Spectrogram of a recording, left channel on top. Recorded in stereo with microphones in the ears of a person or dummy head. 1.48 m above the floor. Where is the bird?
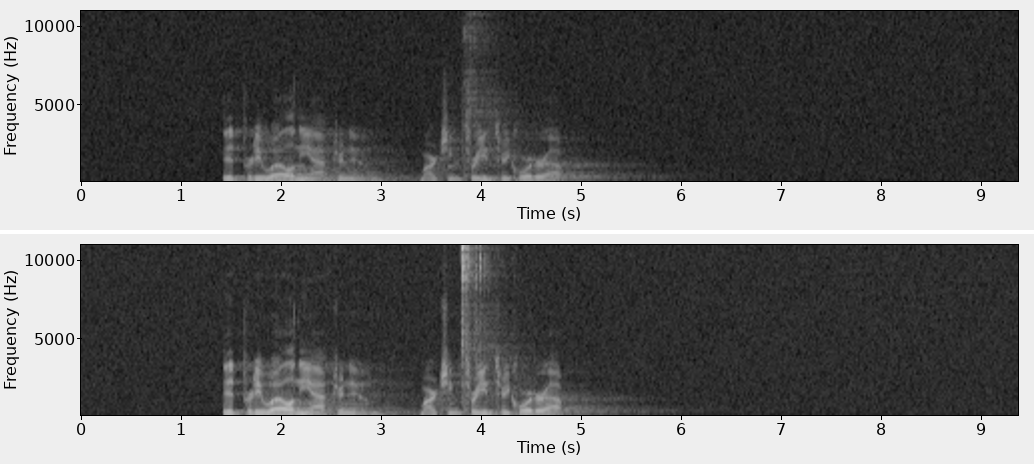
I don't hear a bird.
